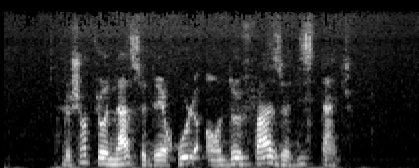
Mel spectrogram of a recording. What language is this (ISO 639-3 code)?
fra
